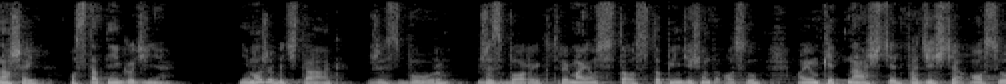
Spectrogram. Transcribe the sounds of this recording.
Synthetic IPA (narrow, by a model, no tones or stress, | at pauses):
aʂɛj | ɔst̪at̪ɲejɡɔd͡ʑiɲɛ | ɲɛmɔʐɛbɘt͡ɕt̪aɡ | ʐɛzbuɾʐɛzbɔɾɘkt̪uɾɛmajɔ̃w̃st̪ɔst̪ɔpʲjeɲd͡ʑeɕɔnt̪ɔ̰supmajɔ̃w̃pʲjɛt̪naɕt͡ɕɛd̪vad͡ʑeɕt͡ɕaʔɔsu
